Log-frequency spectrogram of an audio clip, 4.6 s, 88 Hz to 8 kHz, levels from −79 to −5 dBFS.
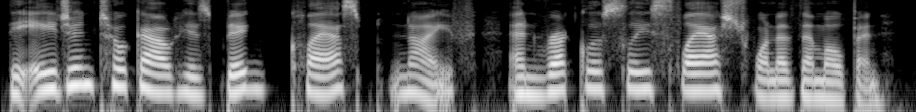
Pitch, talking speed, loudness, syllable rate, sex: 195 Hz, 195 wpm, -18 LUFS, 5.2 syllables/s, female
